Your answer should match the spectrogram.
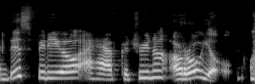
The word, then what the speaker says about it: Katerina: name okay so um i grew up being called katrina uh but it's spelled like katarina i think because the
